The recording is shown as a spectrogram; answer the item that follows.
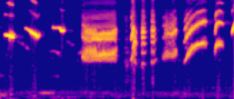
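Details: Asian pied starling, 'full isian' singing meant to draw a response from other starlings: a few clear whistled notes, then a long harsh rasping burst followed by quick chattering and upswept squeaky notes.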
